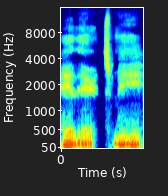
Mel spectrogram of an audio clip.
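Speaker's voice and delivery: soft whisper. Showing another speaker how to do the whisper: whispering. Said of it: "You just kinda gotta do the little".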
